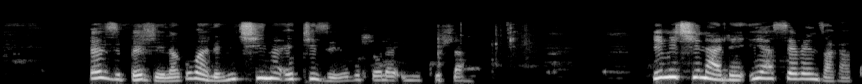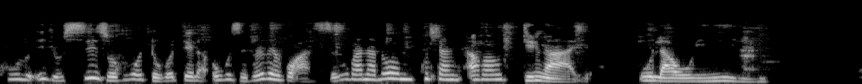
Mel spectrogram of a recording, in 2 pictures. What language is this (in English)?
North Ndebele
